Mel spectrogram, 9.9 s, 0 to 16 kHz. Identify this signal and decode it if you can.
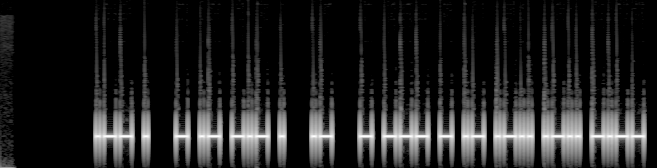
Morse code, heard as a keyed tone, about 21 wpm, 700 Hz. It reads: WE TAKE A TOTALLY
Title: Sentences from Top 1600 Words 20wpm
